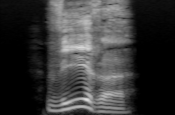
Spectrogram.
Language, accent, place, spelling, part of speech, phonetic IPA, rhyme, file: German, Germany, Berlin, Wehre, noun, [ˈveːʁə], -eːʁə, De-Wehre.ogg
- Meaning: dative of Wehr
